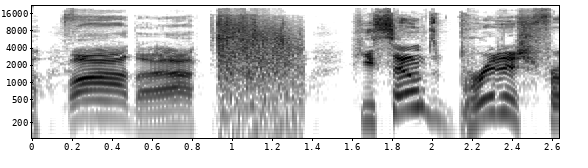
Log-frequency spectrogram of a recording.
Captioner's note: laughs; gunshot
